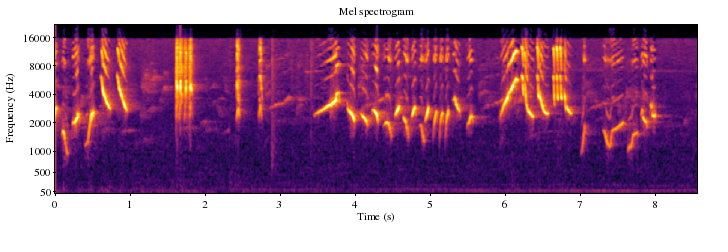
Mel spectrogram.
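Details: White-rumped shama master song for training other birds: a rich, varied run of quick whistled slurs and chirps, rising and falling, with brief high rattles.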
